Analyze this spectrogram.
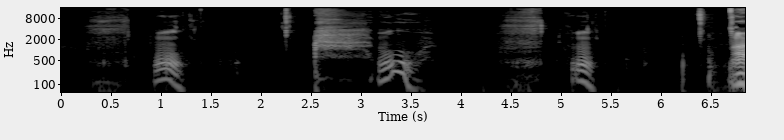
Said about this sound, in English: All right, let me get a drink of my, you already know how I do. I need to get a sip of that shit. Hold on.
